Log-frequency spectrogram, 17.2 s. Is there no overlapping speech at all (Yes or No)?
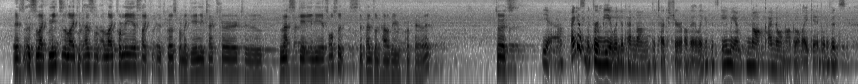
Yes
